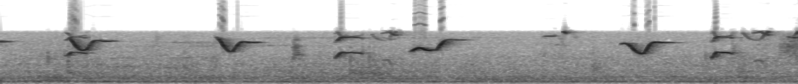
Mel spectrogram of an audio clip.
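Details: Oriental magpie-robin song used for trapping and song training: clear whistled phrases, each swooping down then up, given about every one to two seconds with short breaks, over a steady low hum.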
